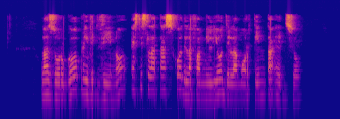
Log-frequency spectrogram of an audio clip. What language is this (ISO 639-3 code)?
epo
